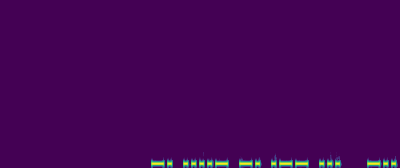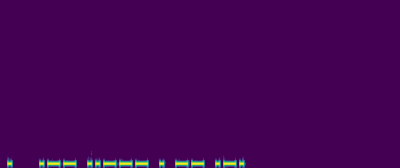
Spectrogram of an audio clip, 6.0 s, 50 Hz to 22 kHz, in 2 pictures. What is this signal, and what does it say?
Morse code, heard as a keyed tone, about 40 wpm, 700 Hz. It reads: N4NWS DE W2EMR
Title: USA Callsign DE Callsign - 5 Characters - 40wpm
